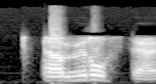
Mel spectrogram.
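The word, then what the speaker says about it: Mittelstaedt: The FruitGuys founder, Middlestedt, am I pronouncing your last name correctly? Middlestedt, yeah.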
